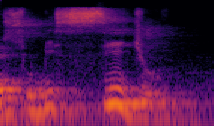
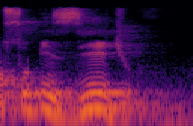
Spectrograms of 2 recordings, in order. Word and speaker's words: subsídio: Observação, a pronúncia correta é subsídio e não subsídio, assim como subsidiário e não subsidiário. Em regra, o S só tem som de Z entre duas vogais, com algumas exceções, como quando o prefixo é transitar.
